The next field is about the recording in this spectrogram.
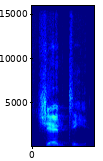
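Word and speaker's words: Jeanty: __ ] how do you say it it's Genty Genty damn it that's gonna Tri me up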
